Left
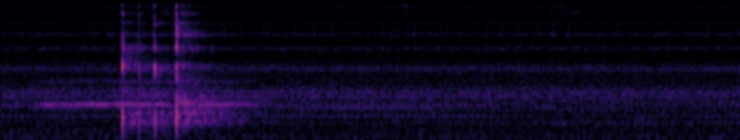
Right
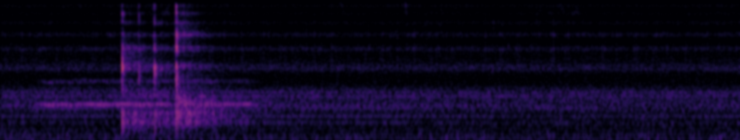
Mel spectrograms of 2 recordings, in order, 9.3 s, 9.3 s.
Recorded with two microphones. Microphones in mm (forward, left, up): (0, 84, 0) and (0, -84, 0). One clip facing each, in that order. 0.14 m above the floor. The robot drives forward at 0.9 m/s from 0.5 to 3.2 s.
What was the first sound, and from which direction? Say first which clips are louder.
A clap: left 5 dB; 30° left (ahead or behind).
